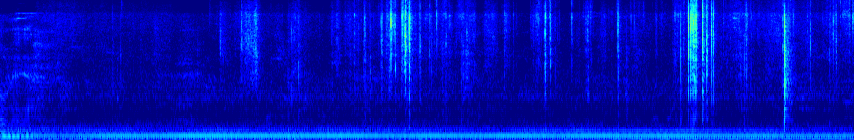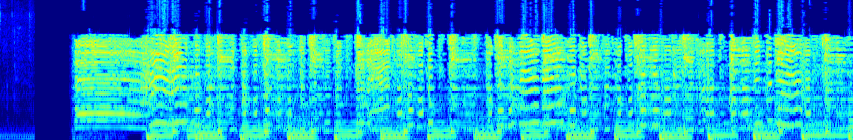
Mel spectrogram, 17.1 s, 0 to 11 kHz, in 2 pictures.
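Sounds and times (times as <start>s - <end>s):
steady low hum: 0.0s - 8.9s
plastic film rustling and crackling: 3.3s - 8.9s
music: 9.2s - 17.0s.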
